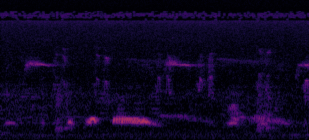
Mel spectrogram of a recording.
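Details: Spotted dove, 'thổ' voice style, calling to push for combat. Two quick notes and a long, loud coo are set against a noisy background, with fainter coos later.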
